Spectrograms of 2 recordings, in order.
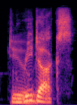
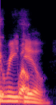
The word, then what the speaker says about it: Redux: excited about orbital redo redux redux i like to say redo well because you're because you're pronouncing it correctly brian you should know better than to pronounce it correctly i oh man i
